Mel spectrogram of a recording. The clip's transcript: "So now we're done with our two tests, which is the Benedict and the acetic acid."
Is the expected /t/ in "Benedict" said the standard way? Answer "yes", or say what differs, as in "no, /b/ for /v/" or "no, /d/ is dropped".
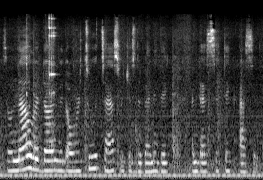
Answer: yes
